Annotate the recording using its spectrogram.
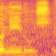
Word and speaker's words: Needles: Is Needless or Needles? – That's what I want to know. – Because I've heard people say it both ways. – It's spelled needles. I'm gonna pronounce it needles.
